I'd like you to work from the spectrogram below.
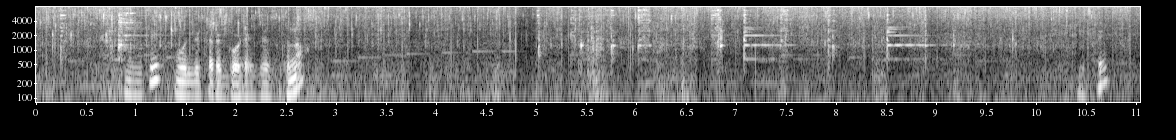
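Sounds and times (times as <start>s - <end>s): onions sizzling in oil: 0.0s - 11.0s
ringing metallic tone: 0.3s - 1.4s, 3.3s - 9.4s
metal spatula scraping pan: 5.0s - 9.3s.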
